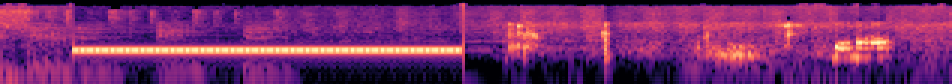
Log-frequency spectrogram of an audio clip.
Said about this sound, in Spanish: bueno, a ver, allí entró la llamada, no hagan ruido.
